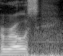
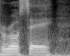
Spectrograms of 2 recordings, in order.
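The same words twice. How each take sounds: First: The final syllable does not end in 'ay'. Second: The final syllable is pronounced 'say'. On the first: The speaker calls it wrong. "it's not Hirose" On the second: The speaker calls it right. "as S E in Japanese is pronounced say"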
